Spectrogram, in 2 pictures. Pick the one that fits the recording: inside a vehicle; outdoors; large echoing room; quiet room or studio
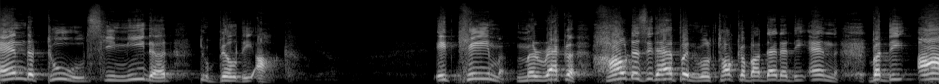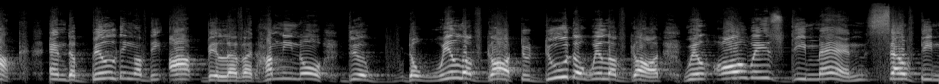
large echoing room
